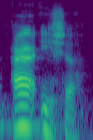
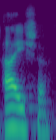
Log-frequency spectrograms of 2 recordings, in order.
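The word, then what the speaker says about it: عائشة: Second one, Aisha. Again, very difficult because you have to say the ayn.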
